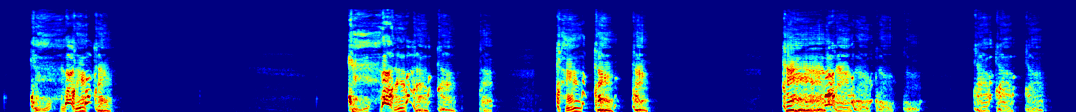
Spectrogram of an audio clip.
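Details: Five bouts of harsh, repeated barking coughs from an adult woman with bronchitis; lying down makes her want to cough, and her abs hurt.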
